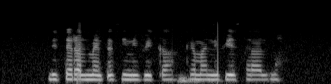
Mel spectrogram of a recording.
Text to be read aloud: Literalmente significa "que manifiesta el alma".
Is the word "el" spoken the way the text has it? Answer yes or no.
no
